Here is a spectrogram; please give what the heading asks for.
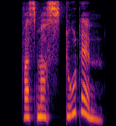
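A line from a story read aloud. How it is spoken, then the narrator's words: Calling out. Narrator (German): rief Wetti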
